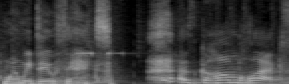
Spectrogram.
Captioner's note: timer beeps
